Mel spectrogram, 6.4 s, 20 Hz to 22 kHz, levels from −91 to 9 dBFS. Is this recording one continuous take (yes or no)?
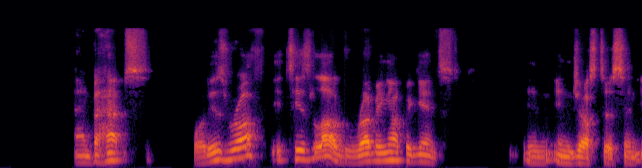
no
